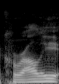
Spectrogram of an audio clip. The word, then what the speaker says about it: Kiraly: and type in my name name it's corali and it's with a K can you spell it please it's v i k t o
